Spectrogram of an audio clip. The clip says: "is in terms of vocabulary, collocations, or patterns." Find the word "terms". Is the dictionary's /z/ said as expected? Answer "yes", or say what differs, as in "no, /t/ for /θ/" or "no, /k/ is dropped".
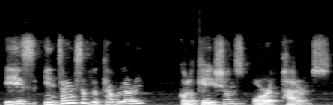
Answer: no, /s/ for /z/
